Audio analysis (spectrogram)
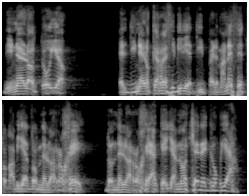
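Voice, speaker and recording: A man voicing a bitter, defiant old drunken wretch in a horror audiobook, with a raspy, strained voice and Castilian Spanish accent. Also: on the low side, very animated, normal speed, voice pushed up, heavily acted. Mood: scornful, angry. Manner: dramatic, erupting from hisses into shouts. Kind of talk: dramatised audiobook horror tale.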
